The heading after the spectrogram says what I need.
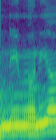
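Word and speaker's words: pneumonia: अब निमोनिया में P silent होता है।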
